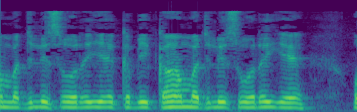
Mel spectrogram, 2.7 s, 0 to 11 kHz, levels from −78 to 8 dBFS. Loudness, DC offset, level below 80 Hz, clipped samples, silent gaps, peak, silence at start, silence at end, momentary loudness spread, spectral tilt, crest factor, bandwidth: -13 LUFS; under 0.1%; -50 dBFS; under 0.1%; none; 0 dBFS; 0 s; 0 s; 4 LU; -6 dB/octave; 12 dB; 8 kHz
